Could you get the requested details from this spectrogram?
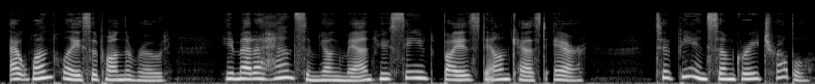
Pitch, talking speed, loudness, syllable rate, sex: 235 Hz, 175 wpm, -16 LUFS, 4.6 syllables/s, female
